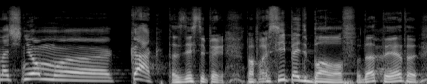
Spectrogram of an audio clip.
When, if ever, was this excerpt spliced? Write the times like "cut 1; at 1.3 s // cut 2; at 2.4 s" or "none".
cut 1; at 1.7 s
